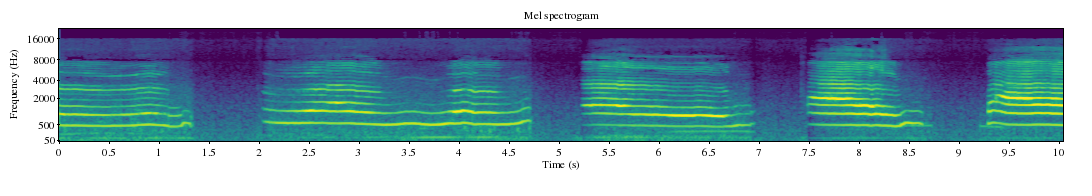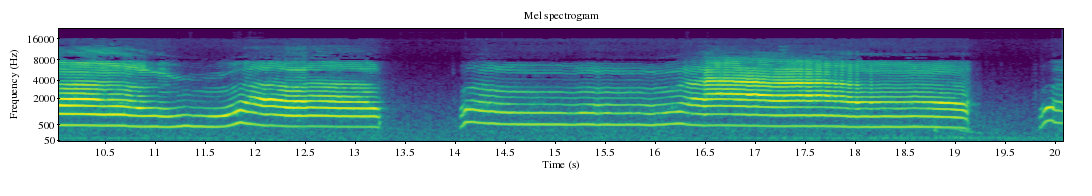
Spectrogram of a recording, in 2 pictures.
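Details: Female cat howling in displeasure while stamping its feet, a series of long nasal yowls, each one or two seconds, wavering and rising at the ends, separated by short silences; loud, clean indoor recording.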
